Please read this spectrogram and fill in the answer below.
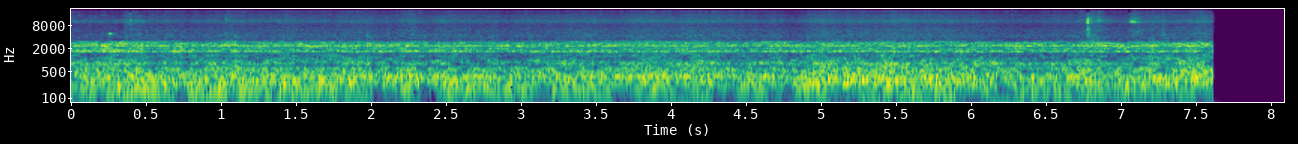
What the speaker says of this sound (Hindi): ये ट्रेन वाला झूला है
